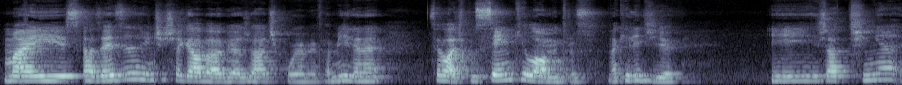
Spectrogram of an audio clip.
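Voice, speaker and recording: São paulo accent woman teaching, chatty and emphatic, mid pitch, echoey room. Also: a bit bright. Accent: São Paulo Brazilian Portuguese. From Brazil. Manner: chatty and emphatic, frequent "né" and "tipo" tags. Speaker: Italian teacher. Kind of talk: casual teaching vlog. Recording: roomy echo.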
